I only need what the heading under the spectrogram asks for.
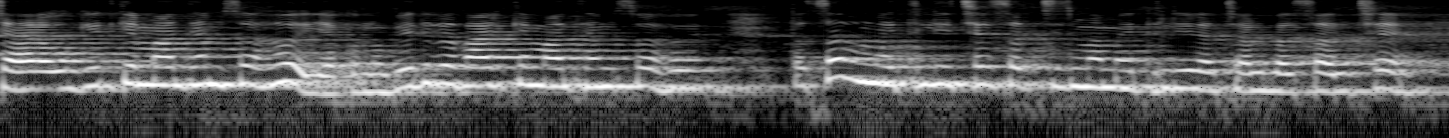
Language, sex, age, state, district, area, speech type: Maithili, female, 30-45, Bihar, Saharsa, rural, spontaneous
